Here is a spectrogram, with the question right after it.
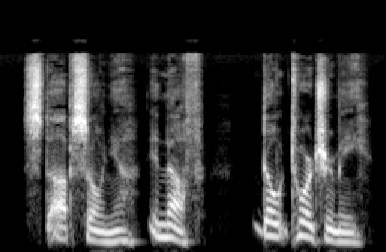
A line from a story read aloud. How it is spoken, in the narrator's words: begged her miserably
